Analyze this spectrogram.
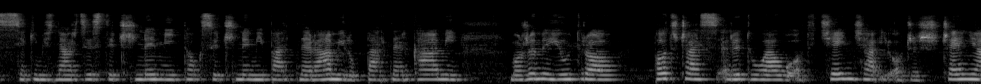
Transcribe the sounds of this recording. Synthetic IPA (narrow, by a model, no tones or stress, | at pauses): zjakʲimʲiɕnaɾt̪sɘst̪ɘt͡ʂnɘmʲit̪ɔksɘt͡ʂnɘmʲipaɾt̪nɛɾamʲilupːaɾt̪nɛɾkamʲi | mɔʐɛmɘjut̪ɾɔ | pɔt̪t͡ʂasɾɘt̪uawuɔt̪t͡ɕeɲt͡ɕaʔḭʔɔt͡ʂɘʂt͡ʂɛɲa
